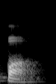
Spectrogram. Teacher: प बोलना होगा तो हमको दोनों ओष्ठ सटाना पड़ता है। हम मुंह पूरा खोल के प बोल ही नहीं पाएंगे, वो कोई उपाय ही नहीं है।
